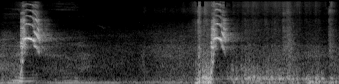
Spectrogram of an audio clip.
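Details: Indian ringneck parakeets, blue, green and grey, in a garden aviary in England in winter give two harsh, high squawks about two seconds apart, with faint background rumble.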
